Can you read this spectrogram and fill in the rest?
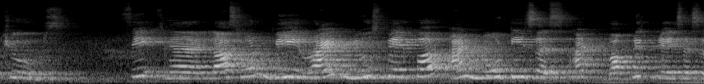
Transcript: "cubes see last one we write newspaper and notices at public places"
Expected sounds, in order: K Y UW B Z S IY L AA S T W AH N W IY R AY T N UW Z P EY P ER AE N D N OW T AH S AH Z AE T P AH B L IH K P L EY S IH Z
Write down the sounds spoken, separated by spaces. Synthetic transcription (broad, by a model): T Y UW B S S IY L AA S T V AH N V IY R AY T N UW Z P EY P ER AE N D N OW T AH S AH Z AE T B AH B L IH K P L EY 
